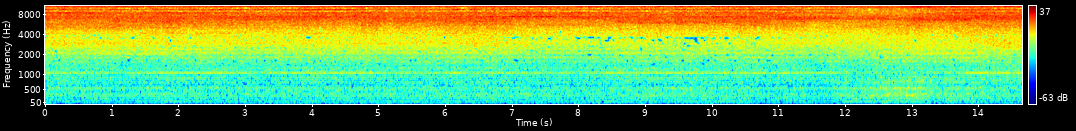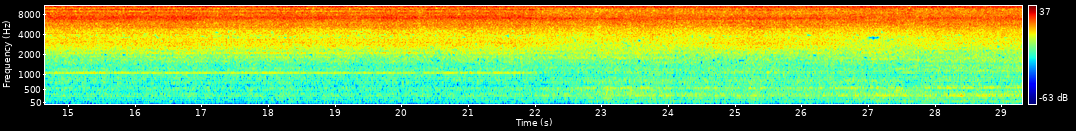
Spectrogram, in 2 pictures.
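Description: Lockheed C-130 Hercules turboprop engines running during start-up, heard from inside the cockpit: a steady turbine whine and rush. The sound steps up a little about twelve seconds in, and lower engine tones join in near the end.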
